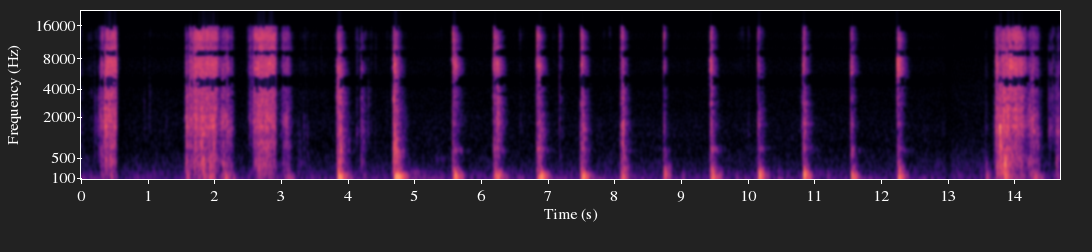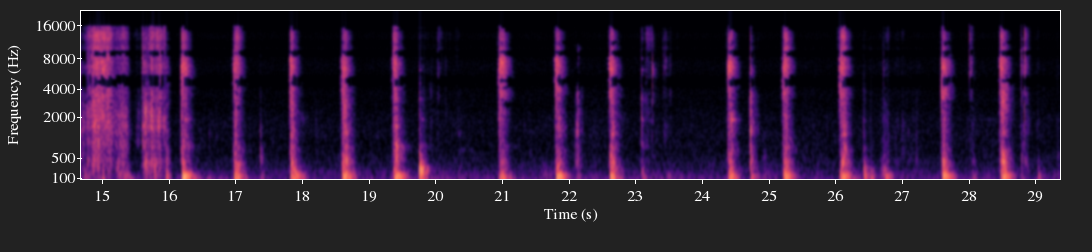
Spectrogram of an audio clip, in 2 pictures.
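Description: Glossy slime being pressed and poked with the fingers, giving sharp sticky pops and clicks about once or twice a second, with longer stretches of squishing about two seconds in and again around fourteen seconds.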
